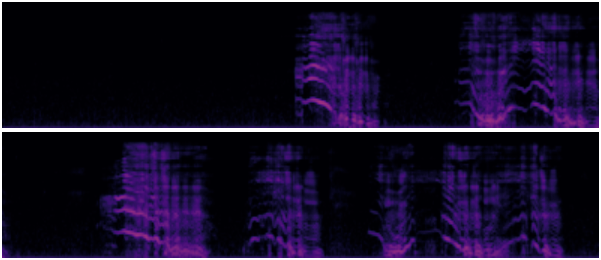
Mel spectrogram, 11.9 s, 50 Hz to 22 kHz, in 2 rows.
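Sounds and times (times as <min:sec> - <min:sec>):
faint low hum: 0:00.0 - 0:11.9
horse whinnying: 0:03.0 - 0:03.8, 0:04.6 - 0:06.0, 0:07.1 - 0:09.1, 0:09.7 - 0:11.6.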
